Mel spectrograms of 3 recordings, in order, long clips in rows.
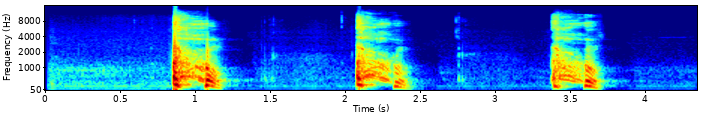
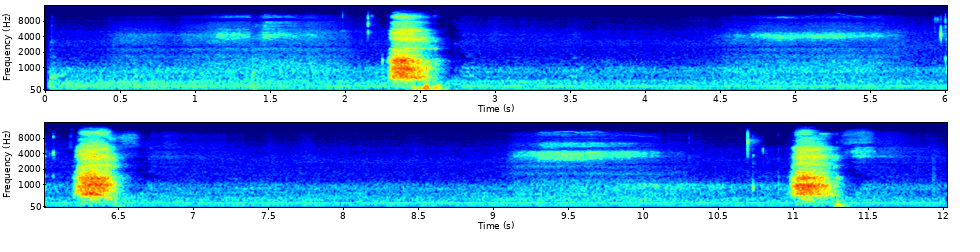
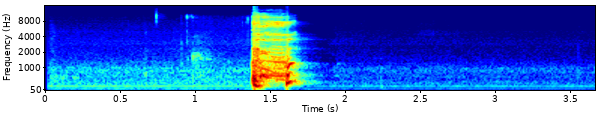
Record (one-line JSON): {"three_cough_length": "4.4 s", "three_cough_amplitude": 32768, "three_cough_signal_mean_std_ratio": 0.26, "exhalation_length": "12.0 s", "exhalation_amplitude": 13539, "exhalation_signal_mean_std_ratio": 0.23, "cough_length": "3.7 s", "cough_amplitude": 32768, "cough_signal_mean_std_ratio": 0.2, "survey_phase": "beta (2021-08-13 to 2022-03-07)", "age": "45-64", "gender": "Male", "wearing_mask": "No", "symptom_none": true, "smoker_status": "Never smoked", "respiratory_condition_asthma": false, "respiratory_condition_other": false, "recruitment_source": "REACT", "submission_delay": "1 day", "covid_test_result": "Negative", "covid_test_method": "RT-qPCR"}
